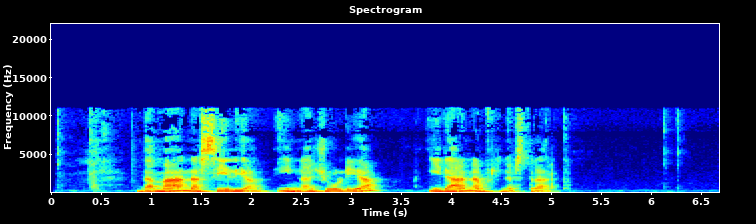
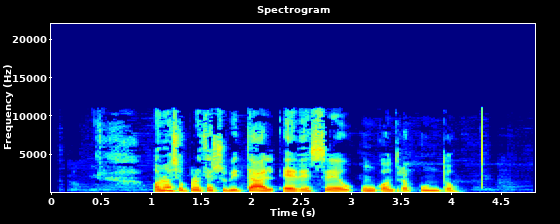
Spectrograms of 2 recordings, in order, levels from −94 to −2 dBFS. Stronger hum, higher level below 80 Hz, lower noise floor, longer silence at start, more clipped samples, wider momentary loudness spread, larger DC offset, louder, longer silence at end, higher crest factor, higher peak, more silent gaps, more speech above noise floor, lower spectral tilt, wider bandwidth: neither; first, -56 dBFS vs -70 dBFS; about the same, -62 dBFS vs -63 dBFS; second, 0.4 s vs 0.65 s; neither; first, 22 LU vs 16 LU; neither; about the same, -19 LUFS vs -21 LUFS; first, 1.65 s vs 0.8 s; about the same, 18 dB vs 20 dB; about the same, -4 dBFS vs -2 dBFS; neither; about the same, 43 dB vs 43 dB; about the same, -5 dB/octave vs -5 dB/octave; about the same, 11.5 kHz vs 11.5 kHz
